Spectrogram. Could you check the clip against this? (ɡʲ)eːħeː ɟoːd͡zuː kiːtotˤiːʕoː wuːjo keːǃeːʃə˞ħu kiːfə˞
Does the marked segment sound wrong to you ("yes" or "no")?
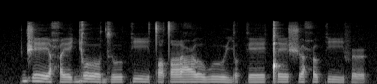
yes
